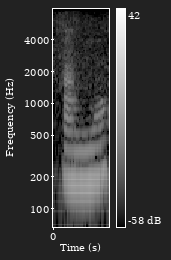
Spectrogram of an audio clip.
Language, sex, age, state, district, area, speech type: Odia, female, 45-60, Odisha, Koraput, urban, spontaneous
